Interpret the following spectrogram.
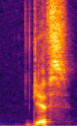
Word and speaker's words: GIF: People say GIFs, I say GIFs. Oh, Because yeah. I read the creator's comments on that, Uh-huh. and he's like, it's pronounced like the peanut butter.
